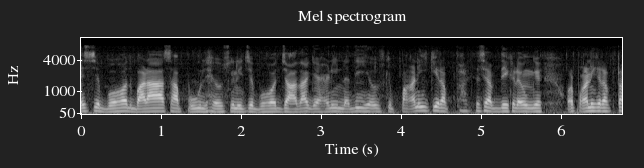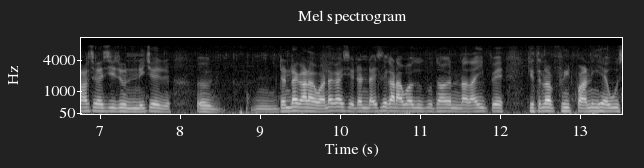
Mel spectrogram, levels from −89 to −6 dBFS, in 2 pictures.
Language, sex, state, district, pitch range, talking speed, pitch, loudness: Hindi, male, Bihar, Madhepura, 130-150 Hz, 200 wpm, 140 Hz, -32 LUFS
